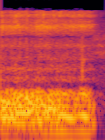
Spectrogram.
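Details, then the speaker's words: A sleeping radio caller snoring on an open phone line: a low, rumbling snore with steady high hiss of crickets in the background. "You can hear the guy snoring. You can hear him snoring."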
